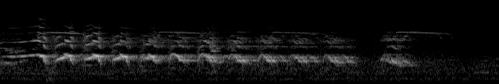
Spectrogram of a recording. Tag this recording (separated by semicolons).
birds; birdsong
